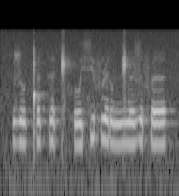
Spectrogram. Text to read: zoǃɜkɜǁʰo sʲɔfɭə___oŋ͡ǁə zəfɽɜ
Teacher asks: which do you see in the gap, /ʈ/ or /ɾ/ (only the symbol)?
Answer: ɾ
